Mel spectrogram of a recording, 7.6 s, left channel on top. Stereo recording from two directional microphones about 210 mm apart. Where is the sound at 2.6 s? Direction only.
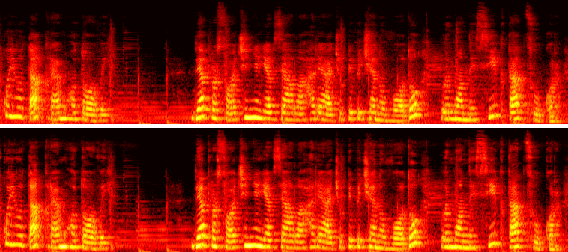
35° right (ahead or behind).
